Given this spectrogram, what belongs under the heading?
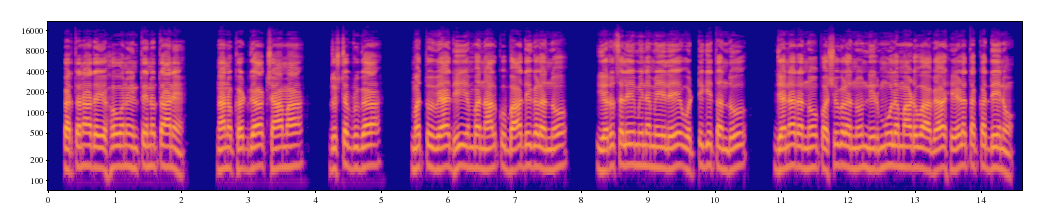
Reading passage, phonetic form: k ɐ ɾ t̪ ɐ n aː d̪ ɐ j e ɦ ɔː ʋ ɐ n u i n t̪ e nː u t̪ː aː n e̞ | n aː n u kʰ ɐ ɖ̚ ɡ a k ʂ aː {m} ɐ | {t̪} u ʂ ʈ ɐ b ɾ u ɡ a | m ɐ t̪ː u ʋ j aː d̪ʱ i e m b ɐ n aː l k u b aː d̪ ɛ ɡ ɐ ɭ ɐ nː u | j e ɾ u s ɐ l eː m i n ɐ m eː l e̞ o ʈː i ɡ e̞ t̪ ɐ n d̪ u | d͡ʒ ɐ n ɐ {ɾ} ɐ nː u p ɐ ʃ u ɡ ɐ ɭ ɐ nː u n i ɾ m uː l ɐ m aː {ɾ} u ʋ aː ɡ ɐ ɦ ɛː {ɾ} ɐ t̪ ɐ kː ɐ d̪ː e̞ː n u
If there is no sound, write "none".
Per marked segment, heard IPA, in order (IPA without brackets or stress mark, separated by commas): m, d̪, ɾ, ɽ, ɭ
